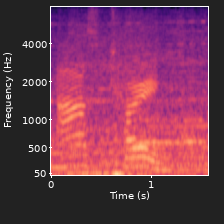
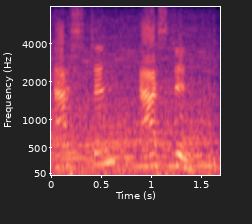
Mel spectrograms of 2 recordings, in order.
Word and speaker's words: Aston: Arse-Tone, Arse-Tone, Arse-Tone, Arse-Ton. Is it Arse-Ton Racing? Aston. Got it.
